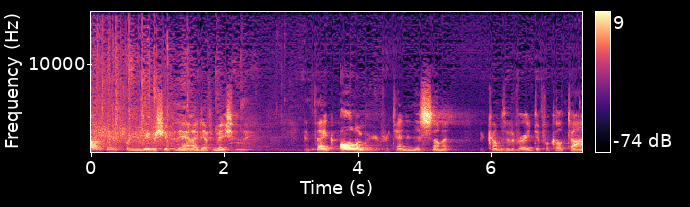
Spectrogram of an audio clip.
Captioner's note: applause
